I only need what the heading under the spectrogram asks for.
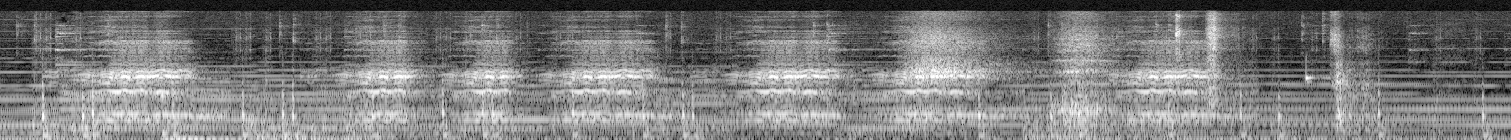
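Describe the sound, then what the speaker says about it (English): Sheep bleating in the real-time strategy game Age of Empires II, a series of repeated nasal bleats in a quick rhythm over steady game ambience, close and clear with no talking. "let's bring this sheep back home"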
